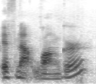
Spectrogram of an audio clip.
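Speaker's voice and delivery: normal talking voice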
